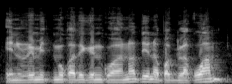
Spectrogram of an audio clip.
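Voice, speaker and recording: A man playing an inquisitive, low-key old husband in an Ilocano radio drama. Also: steady tone, fast talker, lightly acted.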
